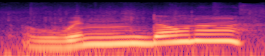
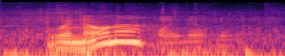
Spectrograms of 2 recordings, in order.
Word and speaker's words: Winona: That is from Windona, Minnesota. Did I pronounce that right? Winona. Sorry if you live there and I mispronounced that.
